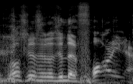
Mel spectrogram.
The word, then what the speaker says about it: Foreigner: ¿Cómo se pronuncia, señor? – Foreigner. – ¡Oh, no! ¡Foreigner! ¡Qué bonito habla usted, señor!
